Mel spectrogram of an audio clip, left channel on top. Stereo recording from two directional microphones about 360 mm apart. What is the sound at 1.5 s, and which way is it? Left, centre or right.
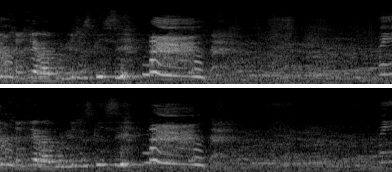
Speech, centre.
